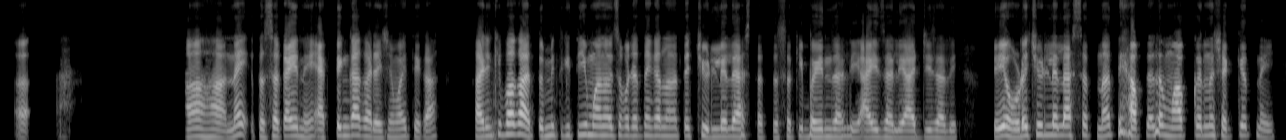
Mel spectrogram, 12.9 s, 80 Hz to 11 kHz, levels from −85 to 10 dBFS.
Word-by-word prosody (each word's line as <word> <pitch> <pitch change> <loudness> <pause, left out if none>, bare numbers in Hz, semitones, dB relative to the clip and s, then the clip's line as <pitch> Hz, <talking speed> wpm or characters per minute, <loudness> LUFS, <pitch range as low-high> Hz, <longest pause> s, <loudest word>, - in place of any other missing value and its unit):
अ - - -3 1.6
हां, 185 +2 +2
हां. 170 -2 +2
नाही, 230 +2 +2
तसं 175 +2 0
काही 195 +1 +6
नाही, 175 -1 -5
अ‍ॅक्टिंग 200 +4 +1
का 215 0 +6
करायची 170 -3 -2
माहितीये 175 0 -6
का 160 +1 -2 0.4
कारण 180 +3 +4
की 240 - -9
बघा, 240 -1 +8
तुम्ही 200 +2 -3
कितीही 210 +2 -5
मानवायचा 210 -1 0
प्रयत्न 205 0 -2
केला 200 -1 0
ना, 195 - -1
ते 195 - -1
चिडलेले 180 -2 0
असतात. 175 -2 -1
जसं 160 +3 -7
की 185 - -6
बहीण 175 0 0
झाली, 175 -1 -3
आई 170 0 +2
झाली, 165 -1 -2
आजी 160 +1 -2
झाली. 155 -1 -3 0.4
ते 185 - +3
एवढे 190 -1 +4
चिडलेले 215 0 +1
असतात 210 +1 -1
ना, 195 +2 +2
ते 285 - -2
आपल्याला 205 +4 +4
माफ 195 -2 +4
करणं 210 0 -2
शक्यच 190 +3 -3
नाही. 165 -5 -10
190 Hz, 200 wpm, -25 LUFS, 175-210 Hz, 1.6 s, बघा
